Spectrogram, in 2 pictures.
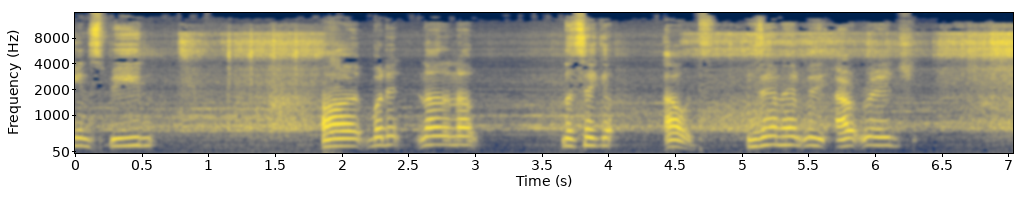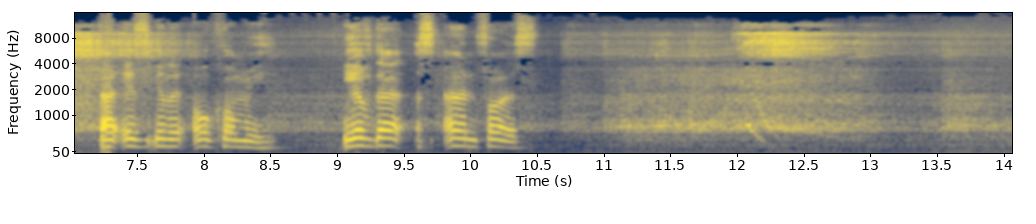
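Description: Battle sound effects whoosh and crash.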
